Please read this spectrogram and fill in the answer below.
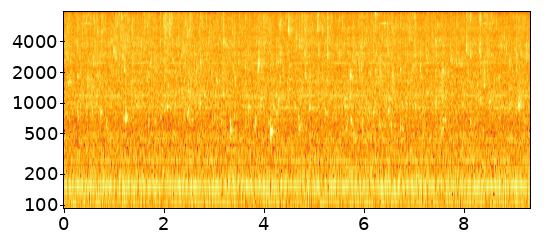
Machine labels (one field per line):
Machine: pump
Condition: normal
